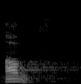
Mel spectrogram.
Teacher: ضاد کو موٹا پڑھیں گے، حروف مستعلیہ میں سے ہے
